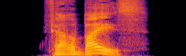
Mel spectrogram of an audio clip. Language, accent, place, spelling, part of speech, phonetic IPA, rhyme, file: German, Germany, Berlin, verbeiß, verb, [fɛɐ̯ˈbaɪ̯s], -aɪ̯s, De-verbeiß.ogg
- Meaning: singular imperative of verbeißen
